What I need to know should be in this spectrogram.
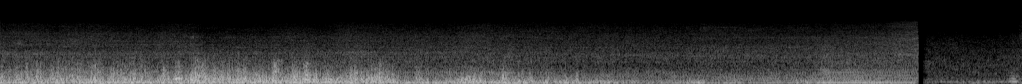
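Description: A motor scooter drones as it rides along a street.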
